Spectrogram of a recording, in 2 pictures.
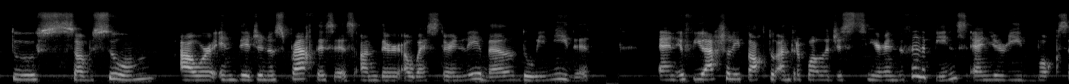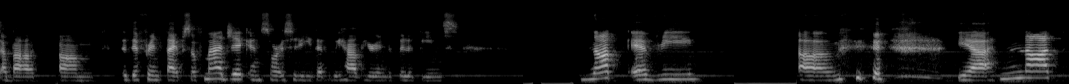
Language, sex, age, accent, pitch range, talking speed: Filipino, female, 20-39, native, 195-295 Hz, 135 wpm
